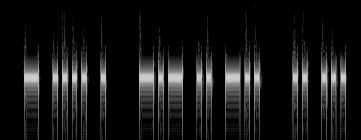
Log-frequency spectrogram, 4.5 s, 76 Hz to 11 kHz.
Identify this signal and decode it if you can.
Morse code, heard as a keyed tone, about 20 wpm, 700 Hz. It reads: THE KID IS
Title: Sentences from Top 1600 Words 20wpm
